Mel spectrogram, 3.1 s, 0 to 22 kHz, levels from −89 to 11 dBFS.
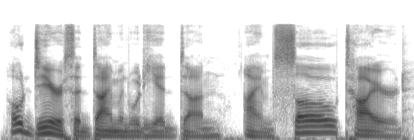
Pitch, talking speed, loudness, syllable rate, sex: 100 Hz, 210 wpm, -20 LUFS, 4.6 syllables/s, male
